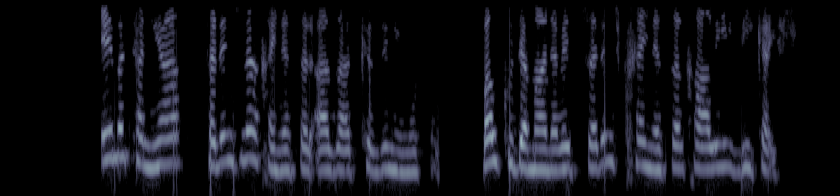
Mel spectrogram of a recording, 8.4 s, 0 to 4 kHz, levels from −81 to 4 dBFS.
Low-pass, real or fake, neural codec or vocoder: 3.6 kHz; real; none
